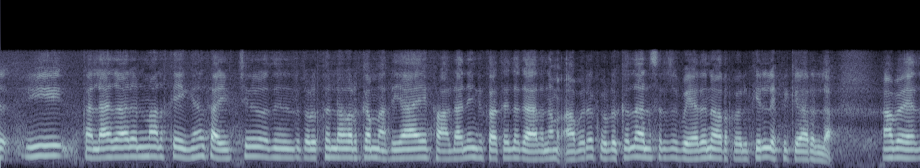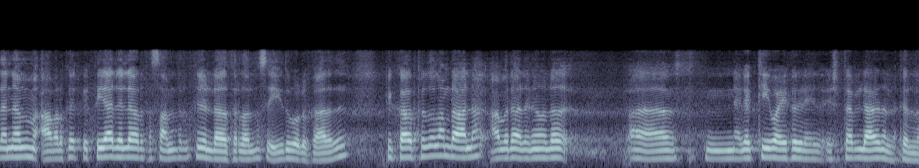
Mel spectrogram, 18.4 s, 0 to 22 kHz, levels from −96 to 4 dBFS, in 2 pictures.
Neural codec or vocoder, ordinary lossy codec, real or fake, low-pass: codec, 16 kHz in and 24 kHz out, 0.9 kbps, LongCat-Audio-Codec, fine tuned four codebook decoder; none; fake; 7.2 kHz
